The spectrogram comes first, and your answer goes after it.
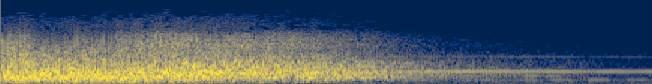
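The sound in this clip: A single loud gunshot blast that fills the opening, followed by a long rumbling tail that slowly fades out over about three seconds.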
